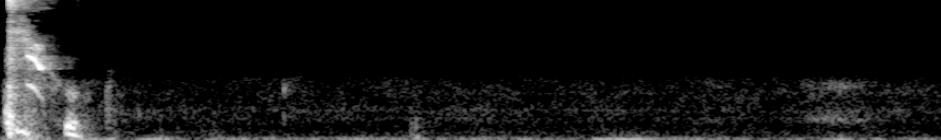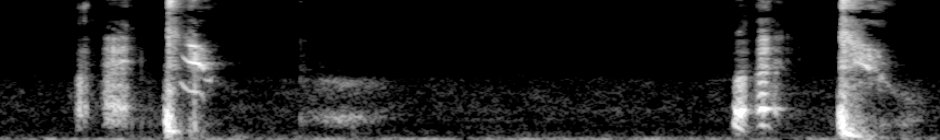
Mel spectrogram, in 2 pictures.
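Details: Late-night bout of repeated sneezing from an itchy nose: several quiet sneezes in close succession with sniffs between them, in a quiet room.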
